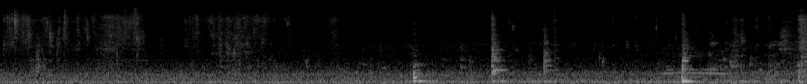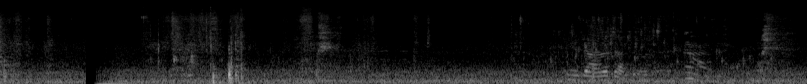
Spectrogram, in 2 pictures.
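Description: Liquid pours and splashes into a wooden vessel.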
